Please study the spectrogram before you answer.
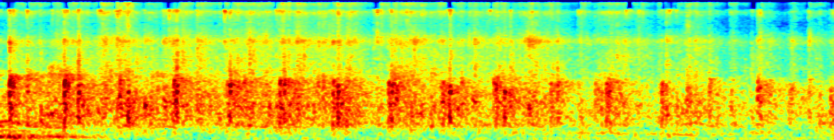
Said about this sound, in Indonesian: berikan aplaus yang meriah kepada Pak Wakil Bupati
